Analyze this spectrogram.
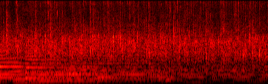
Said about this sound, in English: Can everybody clap their hands to Jesus?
